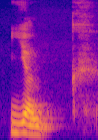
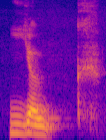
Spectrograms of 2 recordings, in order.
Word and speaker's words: yolk: the k so actually the l we don't pronounce the same as in salmon where we drop the l in this word we also drop the l in case you're not sure what this word means it's the yellow part of an egg and we pronounce it like this yolk yolk okay so it's yup and then we have the o sound yo and the k so there's no l some people say yolk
